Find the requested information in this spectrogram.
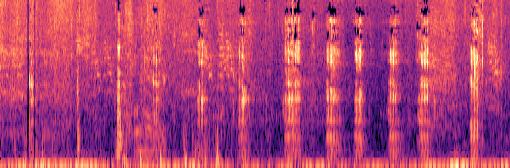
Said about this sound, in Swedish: Ja, här har vi Precis, grisarna. Här har vi våra grisar.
